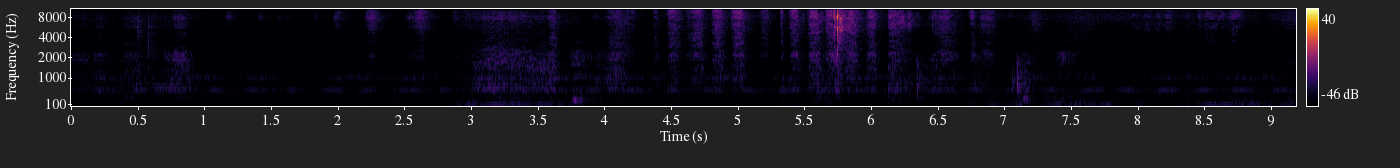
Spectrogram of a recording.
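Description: A marker scratches and rubs across a board in short strokes as a baby is sketched during an obstetrics lesson, faint and intermittent over soft room noise, with a brief breath or sniff.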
